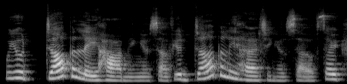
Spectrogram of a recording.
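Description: A woman speaking earnestly and gently into a small dictaphone indoors, with many fillers, reflecting personally as a podcast host. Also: mid-range voice, sing-song, moderate pace. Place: indoors in front of a mirror. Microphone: small dictaphone recorder.

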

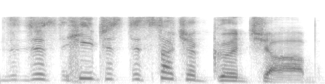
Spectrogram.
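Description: A man's voice: sits high, wildly swooping pitch, measured pace, bright, forceful tone, husky, dry recording. A man co-hosting a podcast, chatting eagerly about a movie with stammered restarts and lots of "like.". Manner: enthusiastic, stammering restarts, says "like" a lot. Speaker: podcast co-host. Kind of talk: casual movie review chat. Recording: dry, dull lo-fi podcast audio.

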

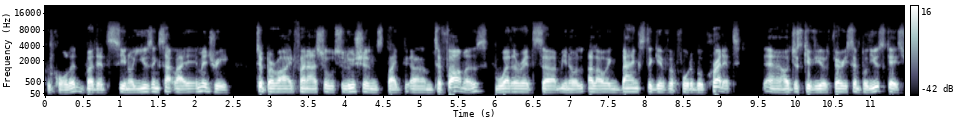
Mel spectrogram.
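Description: A middle-aged man from Trinidad, a climate tech entrepreneur appearing as a guest, answers interview questions thoughtfully with many fillers and repeated words. His voice is on the low side and darkish, with no room sound.

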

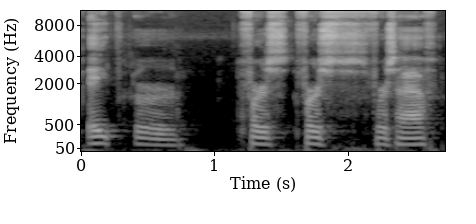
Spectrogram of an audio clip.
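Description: A young man from Tennessee co-hosts a casual podcast from an apartment in the Bronx, rambling in a laid-back way and laughing often. He speaks slowly with a lowish voice and flat delivery, picked up by handheld recorder mics.

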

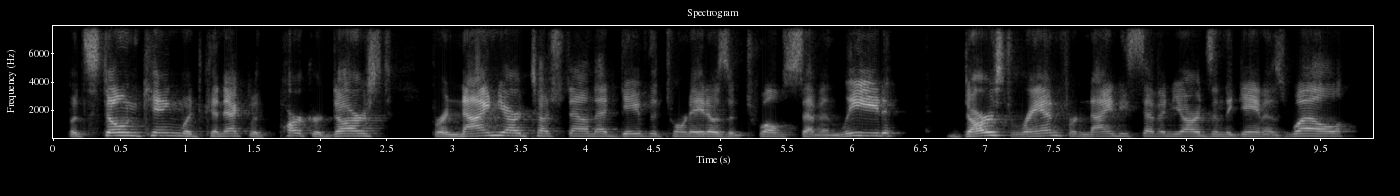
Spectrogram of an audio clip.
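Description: Bright, high-voiced male sports host. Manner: upbeat, self-deprecating, recaps game stats. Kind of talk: casual sports talk.

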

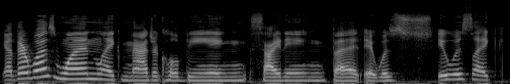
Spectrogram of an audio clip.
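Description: A woman's voice: lowish voice, slow, smooth, no room sound. A woman co-hosting a casual podcast, rambling with restarts as she shares and reads out her research. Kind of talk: casual podcast chat and reading aloud.

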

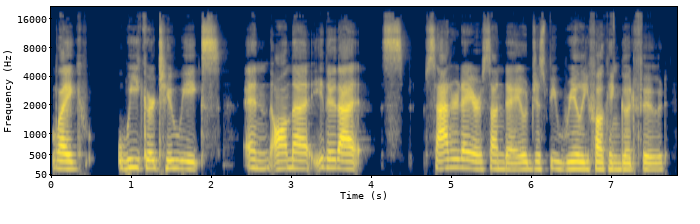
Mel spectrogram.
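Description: A woman's voice: on the low side, little pitch movement, a little slow, fairly bright tone. Young woman in casual podcast chat. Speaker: podcast co-host.

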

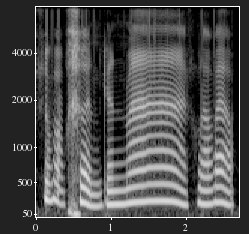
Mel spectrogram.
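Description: Chatty woman with a gravelly voice. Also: mid-range voice, unhurried, no room sound. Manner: chatty, expressive, acts out what others said. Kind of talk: casual storytelling.

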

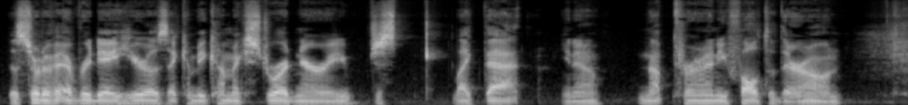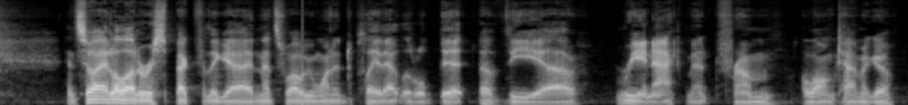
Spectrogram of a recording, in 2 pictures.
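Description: A man co-hosting a casual talk show, relaxed and earnest, with dry jokes. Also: low-pitched, quick pace, no room sound. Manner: relaxed, earnest, joking aside. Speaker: show co-host.

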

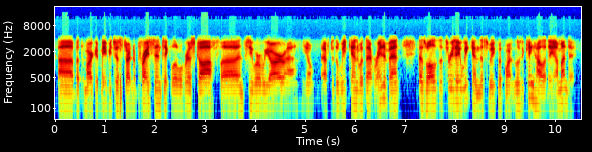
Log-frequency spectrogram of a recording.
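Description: A man, giving market commentary over a phone line, with steady talk and frequent fillers. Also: mid-range voice, quick pace, no room sound. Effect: heard over a phone line. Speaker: market analyst guest. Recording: tinny dry phone line.

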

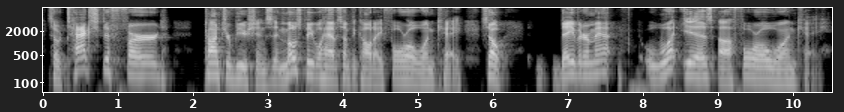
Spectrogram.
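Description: A man's voice: mid-range voice, lively intonation, a little slow, sharp tone. A man hosting a financial discussion, recapping and asking questions in plain words. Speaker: podcast host.

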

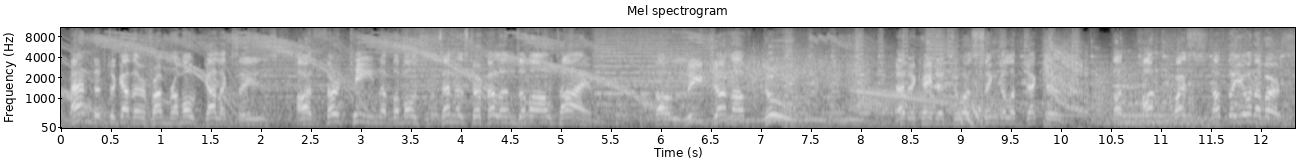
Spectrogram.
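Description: An actor playing the grave, dramatic narrator of a seventies superhero cartoon. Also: male voice, high voice, moderate pace, close to an everyday voice. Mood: grave, urgent. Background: loud music.

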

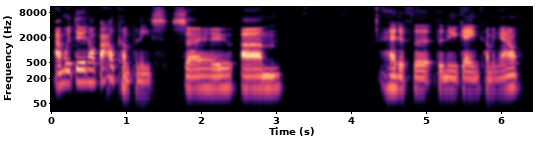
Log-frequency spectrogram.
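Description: A man with a somewhat low voice chats casually on a podcast. He rambles with plenty of ums, jokes at his own expense and keeps things light and chatty. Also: a little slow. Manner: jokey, self-mocking, rambling with fillers. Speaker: podcast co-host. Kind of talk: casual chat about tabletop wargaming.

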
